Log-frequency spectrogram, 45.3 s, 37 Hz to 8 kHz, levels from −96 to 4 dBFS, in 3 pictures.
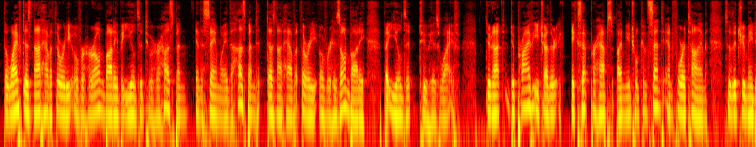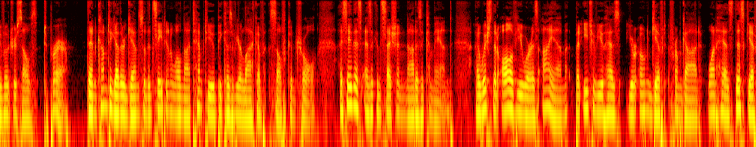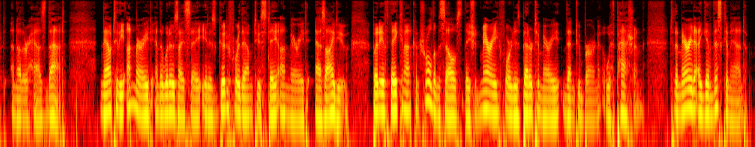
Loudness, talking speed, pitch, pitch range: -28 LUFS, 210 wpm, 120 Hz, 110-130 Hz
